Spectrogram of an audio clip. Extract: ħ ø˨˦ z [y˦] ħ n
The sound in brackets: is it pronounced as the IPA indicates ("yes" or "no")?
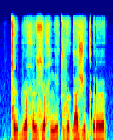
no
